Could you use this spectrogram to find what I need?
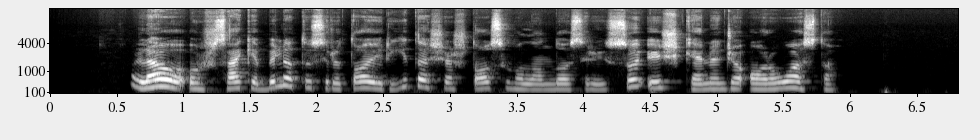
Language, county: Lithuanian, Kaunas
